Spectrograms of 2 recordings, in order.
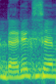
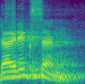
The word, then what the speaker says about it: direction: Cassio had the direction of the guard that night with a change from Othello to restrain the soldiers from drinking excessively. Direction উচ্চারণ লক্ষ্য করো, নট ডিরেকশন। ডাইরেকশন charge, control, দায়িত্ব, তত্ত্বাবধান এই অর্থে।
